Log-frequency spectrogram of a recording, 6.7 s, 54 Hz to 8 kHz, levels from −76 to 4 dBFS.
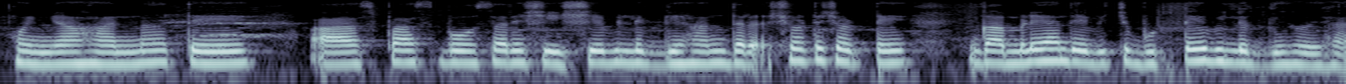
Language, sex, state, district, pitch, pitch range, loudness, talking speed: Punjabi, female, Punjab, Fazilka, 195 Hz, 185-200 Hz, -15 LUFS, 180 wpm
